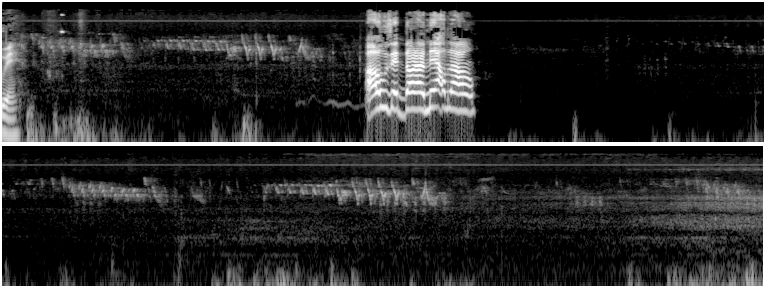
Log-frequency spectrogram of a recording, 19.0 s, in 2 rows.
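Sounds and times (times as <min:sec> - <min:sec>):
wind on the microphone: 0:00.0 - 0:04.0, 0:06.0 - 0:07.5, 0:08.1 - 0:15.6, 0:17.2 - 0:19.0
songbird singing quick notes: 0:08.2 - 0:19.0.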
